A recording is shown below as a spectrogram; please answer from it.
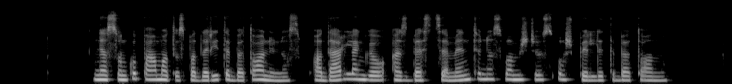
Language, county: Lithuanian, Kaunas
